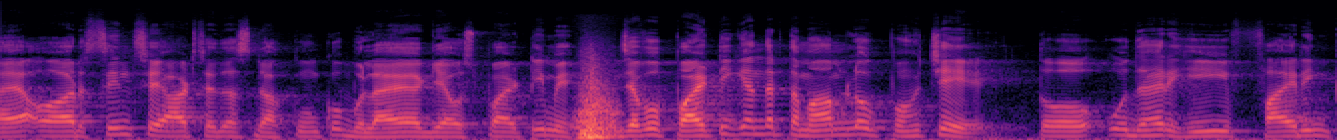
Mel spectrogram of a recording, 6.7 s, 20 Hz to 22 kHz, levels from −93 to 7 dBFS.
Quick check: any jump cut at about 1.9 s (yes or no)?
no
